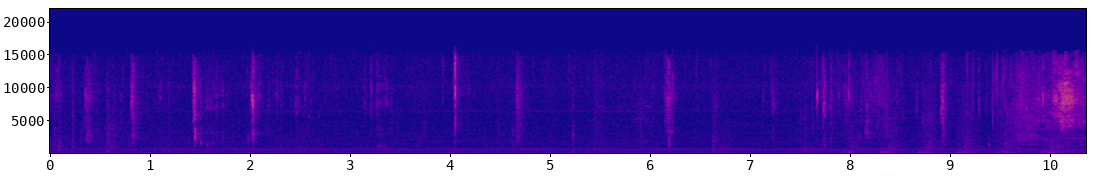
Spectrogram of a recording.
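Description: A person eating rice and chicken curry close to a clip-on microphone: soft mouth clicks and small eating noises, turning about three-quarters of the way through into steady chewing at about two chews a second. A faint steady hum of held tones lies underneath.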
